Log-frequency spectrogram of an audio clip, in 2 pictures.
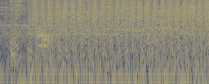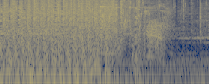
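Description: Heavy gunfire blasts rapidly at close range.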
